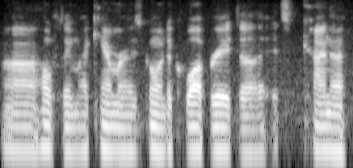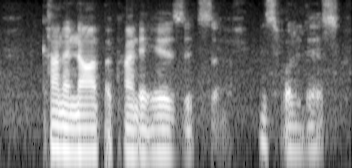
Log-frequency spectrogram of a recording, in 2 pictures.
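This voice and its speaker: Male live-sale host, low and monotone, hesitant delivery, light background noise. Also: gravelly, poor audio. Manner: halting, many ums and uhs. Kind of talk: live product selling.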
